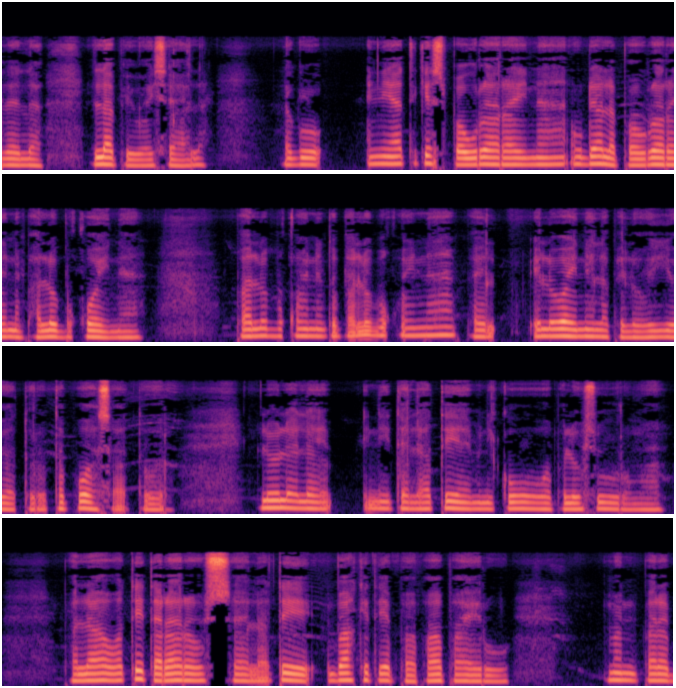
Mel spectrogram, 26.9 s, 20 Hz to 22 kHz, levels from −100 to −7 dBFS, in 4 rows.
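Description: The speech sounds dull and watery for its whole length, with the treble cut off cleanly at about 9.5 kHz and a swirly, chirping texture on the s sounds and smeared attacks. This is likely MP3 compression at a low bitrate, consistent with roughly 48 kbps, where the encoder discards high frequencies and weak detail.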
